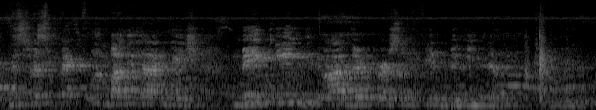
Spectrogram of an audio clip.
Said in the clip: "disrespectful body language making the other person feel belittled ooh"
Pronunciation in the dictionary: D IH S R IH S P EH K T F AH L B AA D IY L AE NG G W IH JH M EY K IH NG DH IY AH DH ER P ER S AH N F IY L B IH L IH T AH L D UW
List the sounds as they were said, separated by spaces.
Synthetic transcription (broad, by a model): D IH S R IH S P EH K T F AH L B AA D IY L AE NG G W IH JH M EY K IH NG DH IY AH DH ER P ER S AH N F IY N B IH N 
